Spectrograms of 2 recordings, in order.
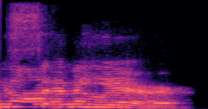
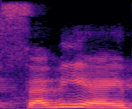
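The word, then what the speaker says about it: Mylchreest: little bit better because it's sound like seier yes it is seier but he said he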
